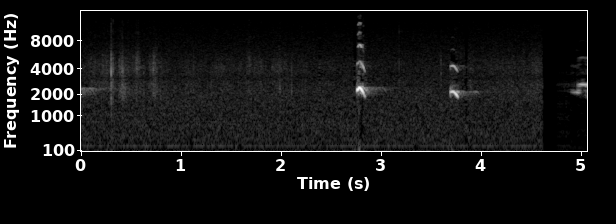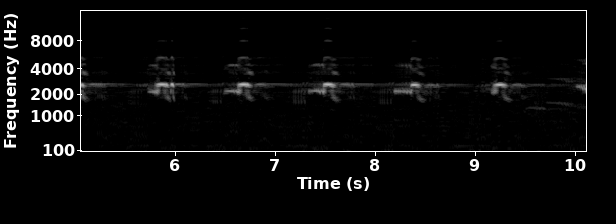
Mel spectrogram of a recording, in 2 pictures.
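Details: Osprey at the Hog Island nest on 25 May 2021: a couple of sharp high chirps, then a soft series of short whistled peeps spaced about once a second, with faint scratchy chatter at the start.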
